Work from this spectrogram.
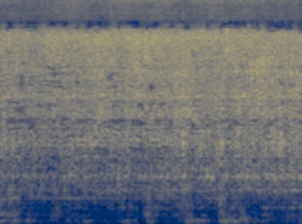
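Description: A steady, loud, broadband hiss with a faint low rumble, water boiling hard in a pot for cooking shrimp, continuing without pause and with no voices.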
